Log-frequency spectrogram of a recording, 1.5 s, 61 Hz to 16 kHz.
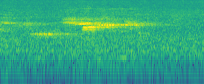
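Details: Black-collared Starling recorded in Ubon Ratchathani, Thailand, on 26 March 2021: a short, bright, whistled call with harsh overtones, peaking mid-phrase, over steady background hiss.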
